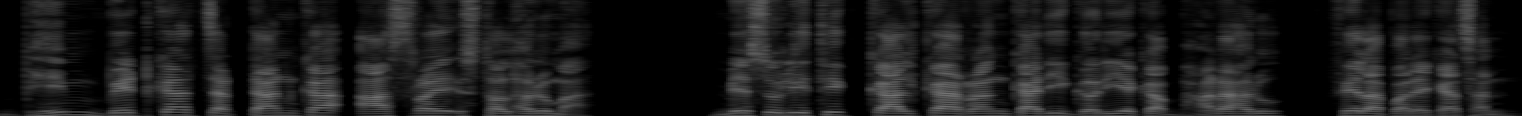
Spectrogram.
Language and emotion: Nepali, neutral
